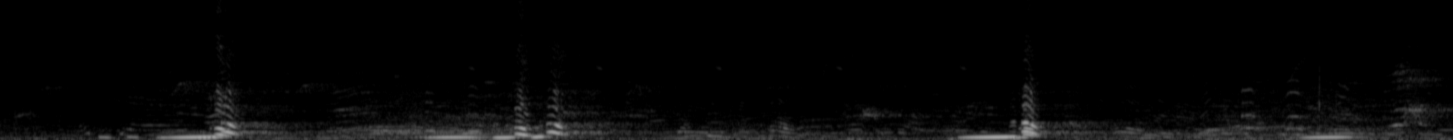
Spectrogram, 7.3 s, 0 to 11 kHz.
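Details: Captive siamangs Heart and Brave at Chiba Zoological Park, Japan, 12 November 2022, giving scattered loud notes: low swelling booms and quick rising barks, four main bursts with quieter gaps and background visitor chatter.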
